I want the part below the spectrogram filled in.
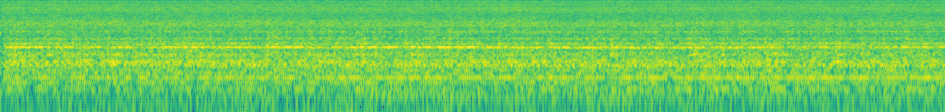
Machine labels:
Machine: pump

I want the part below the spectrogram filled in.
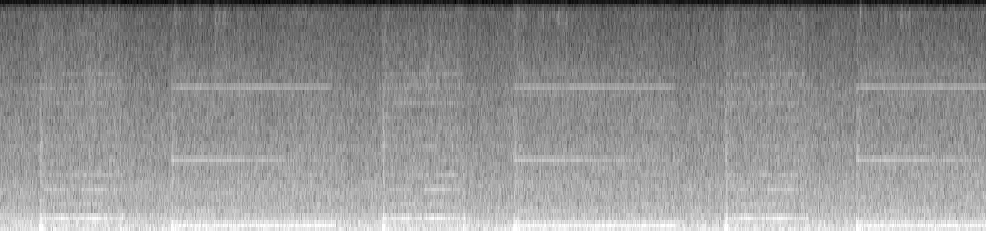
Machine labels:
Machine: slide rail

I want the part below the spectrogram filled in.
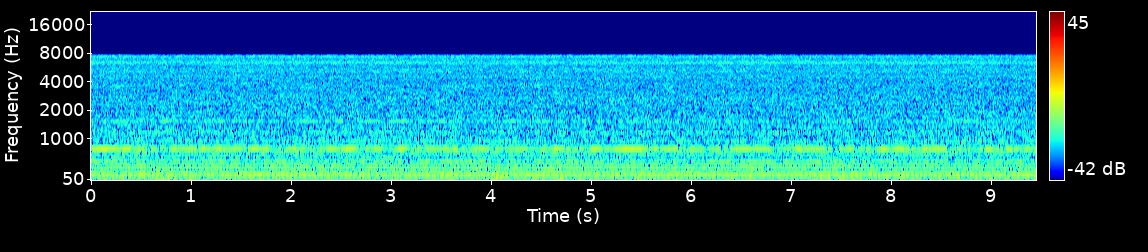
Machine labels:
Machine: fan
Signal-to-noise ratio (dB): -6 dB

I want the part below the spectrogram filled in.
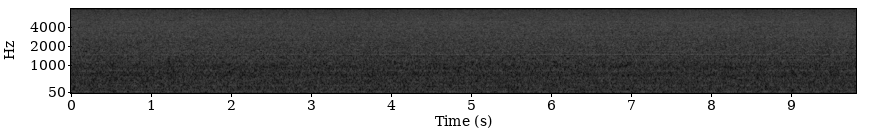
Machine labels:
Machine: fan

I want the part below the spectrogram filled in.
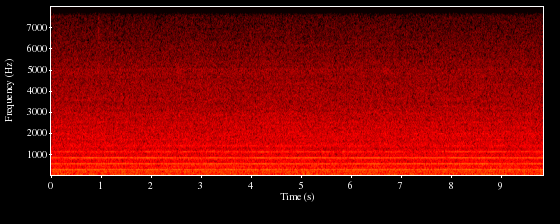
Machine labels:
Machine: fan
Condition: normal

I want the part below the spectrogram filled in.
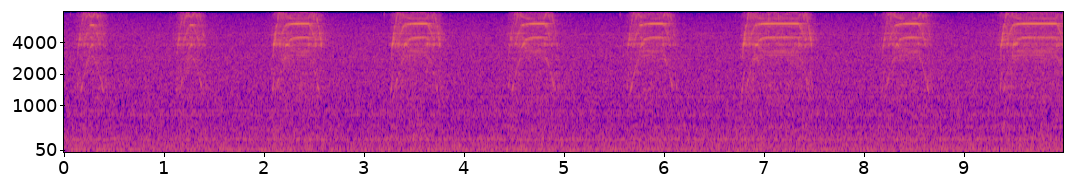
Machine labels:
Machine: slide rail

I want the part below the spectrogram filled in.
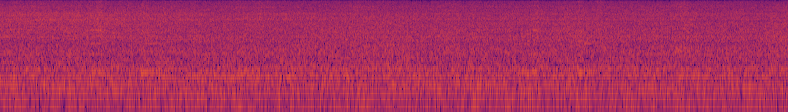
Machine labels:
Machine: slide rail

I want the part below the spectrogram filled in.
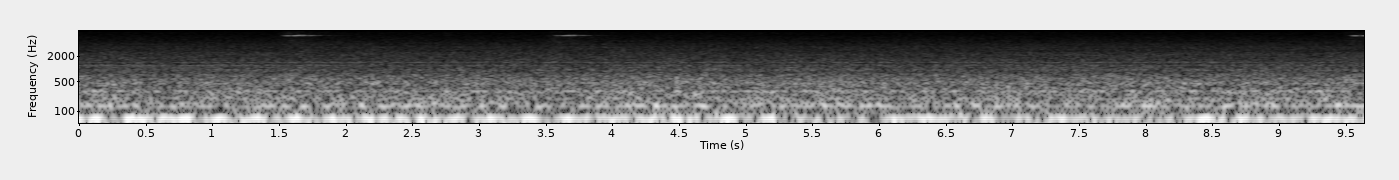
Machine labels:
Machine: fan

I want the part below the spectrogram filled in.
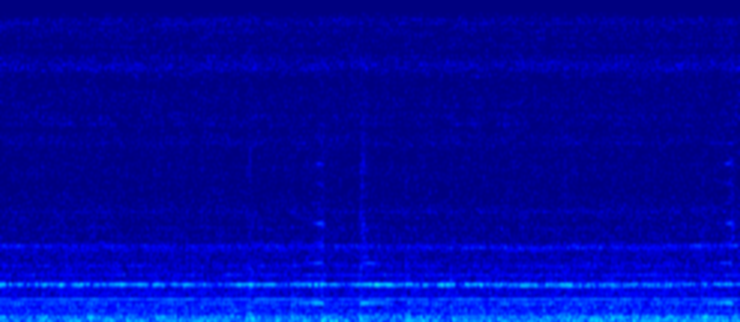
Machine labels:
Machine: slide rail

